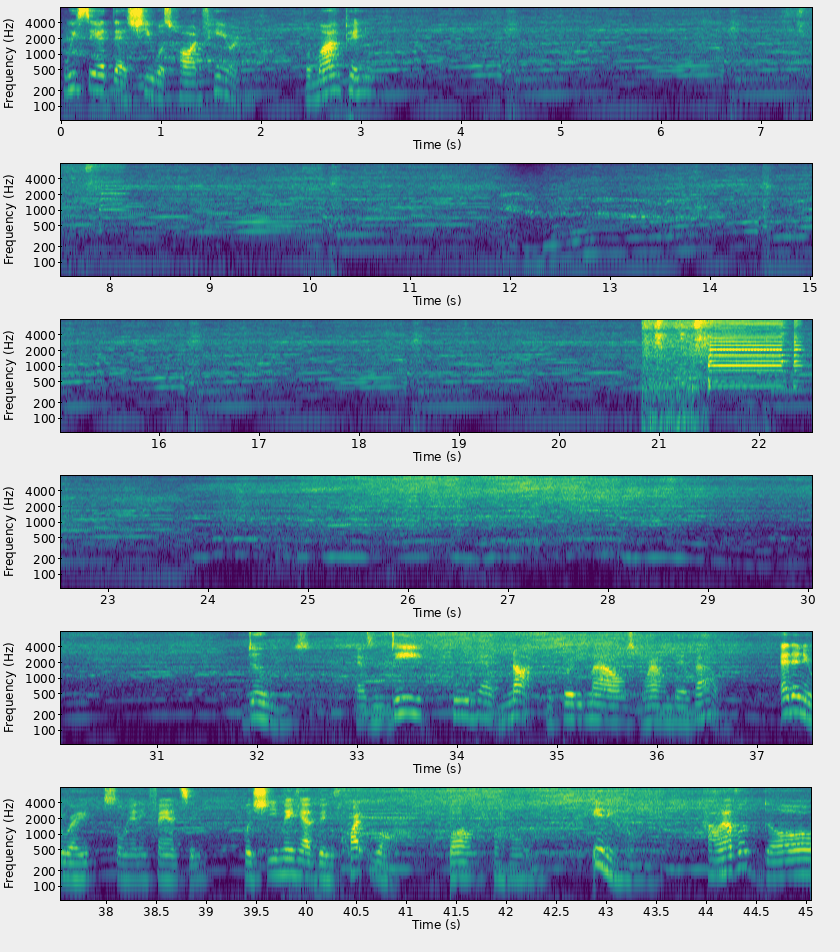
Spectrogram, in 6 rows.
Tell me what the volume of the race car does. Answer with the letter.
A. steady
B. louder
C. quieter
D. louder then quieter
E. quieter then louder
A.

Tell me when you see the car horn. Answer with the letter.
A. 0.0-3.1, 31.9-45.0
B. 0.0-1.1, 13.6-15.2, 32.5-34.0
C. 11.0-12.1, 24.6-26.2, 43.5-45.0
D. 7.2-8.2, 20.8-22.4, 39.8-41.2
D.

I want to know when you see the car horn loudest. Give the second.
22 s.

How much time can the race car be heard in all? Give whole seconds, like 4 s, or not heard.
45 s.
